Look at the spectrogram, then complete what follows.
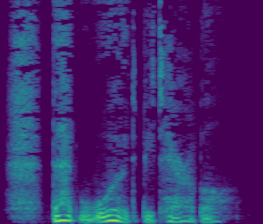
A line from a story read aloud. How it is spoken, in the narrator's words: I whispered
